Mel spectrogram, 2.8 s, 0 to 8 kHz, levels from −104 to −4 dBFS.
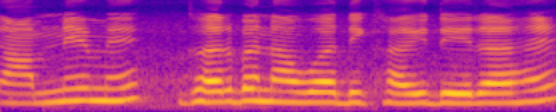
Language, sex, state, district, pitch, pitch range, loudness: Hindi, female, Bihar, Vaishali, 275 Hz, 260-305 Hz, -21 LUFS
